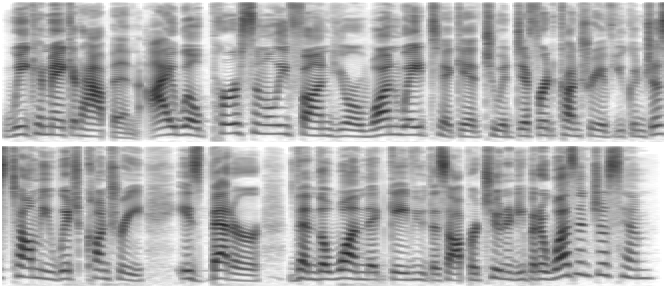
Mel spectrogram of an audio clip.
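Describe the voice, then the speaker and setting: A woman's voice: mid-range voice, a little fast, few pauses, a bit bright, dry recording, clean studio sound. A woman hosting her own show, giving sarcastic, emphatic and indignant political commentary. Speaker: show host.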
